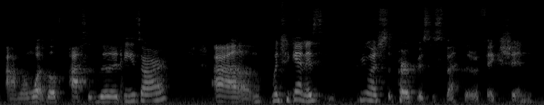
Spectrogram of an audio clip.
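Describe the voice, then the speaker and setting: As a guest commentator on a casual round-table discussion, a woman talks in a relaxed, chatty way full of ums and likes. She speaks fast in a husky, medium-pitched voice, and the recording is rough.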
